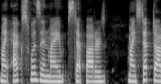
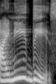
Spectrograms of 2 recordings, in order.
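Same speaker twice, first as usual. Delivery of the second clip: put-on proud, proclaiming tone; 3 semitones higher than usual. Reading a comment aloud, quoting a dad at the cashier: imitating a proud proclamation. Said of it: "proudly proclaiming".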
